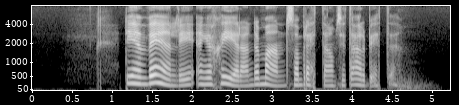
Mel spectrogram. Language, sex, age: Swedish, female, 31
